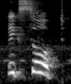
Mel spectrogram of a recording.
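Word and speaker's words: exhort: जो वर्ड है बेटा इसको बोलते हैं एक्सोर्ट एक्सट ठीक है आर को ऐसे प्रोनाउंस नहीं करना है आपको साइलेंट है एक्ट ये एक्सट कहां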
